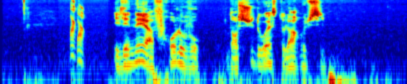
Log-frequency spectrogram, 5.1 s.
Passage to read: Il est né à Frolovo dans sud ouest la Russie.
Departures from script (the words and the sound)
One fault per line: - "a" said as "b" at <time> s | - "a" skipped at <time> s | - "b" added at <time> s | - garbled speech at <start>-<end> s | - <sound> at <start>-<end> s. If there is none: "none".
- chirp at 0.9-1.1 s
